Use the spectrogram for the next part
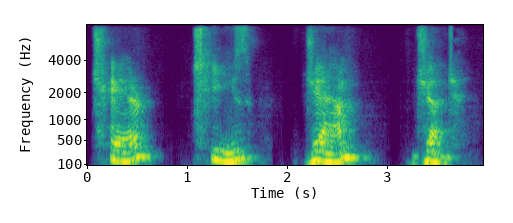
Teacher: Now think of this as a stop sound and fricative combined, right? You hold the air but release it with a friction.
